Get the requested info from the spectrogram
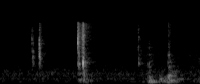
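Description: A few separate keystrokes on a computer keyboard, the loudest just under a second in.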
